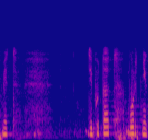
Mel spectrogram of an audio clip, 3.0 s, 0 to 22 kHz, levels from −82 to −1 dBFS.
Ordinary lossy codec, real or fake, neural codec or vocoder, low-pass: none; real; none; 5.4 kHz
